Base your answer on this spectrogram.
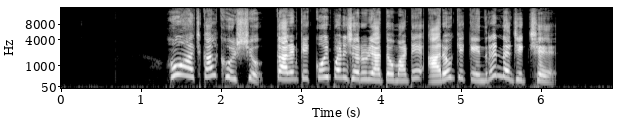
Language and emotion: Gujarati, happy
